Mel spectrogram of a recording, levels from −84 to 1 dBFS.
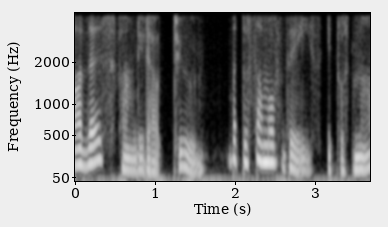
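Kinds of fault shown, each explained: No faults can be heard in this speech recording. It has passed through a WebRTC call path that is working normally, and its narrow band with nothing above 4 kHz fits G.711 A-law at 64 kbps.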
